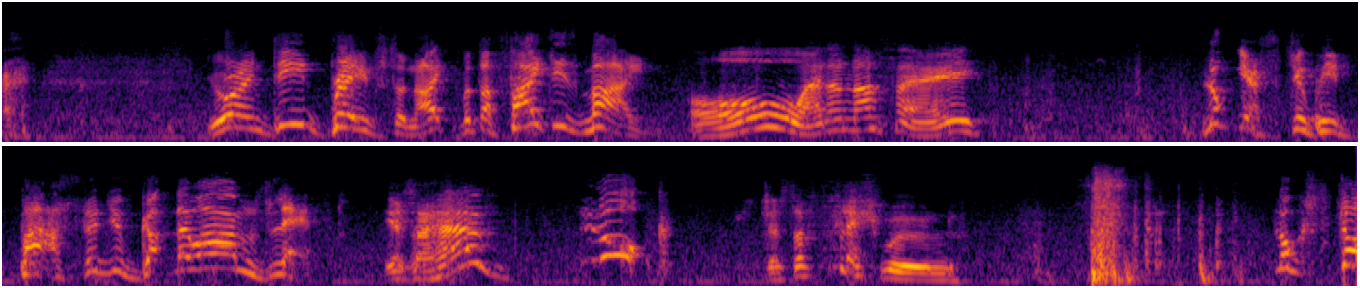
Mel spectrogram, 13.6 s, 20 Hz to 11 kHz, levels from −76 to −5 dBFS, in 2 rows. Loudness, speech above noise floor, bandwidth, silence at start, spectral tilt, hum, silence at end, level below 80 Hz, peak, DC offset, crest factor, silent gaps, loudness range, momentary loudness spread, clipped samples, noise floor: -26 LUFS; 24 dB; 7.4 kHz; 0 s; -5.5 dB/octave; none; 0 s; -60 dBFS; -10 dBFS; under 0.1%; 18 dB; none; 3 LU; 12 LU; under 0.1%; -50 dBFS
